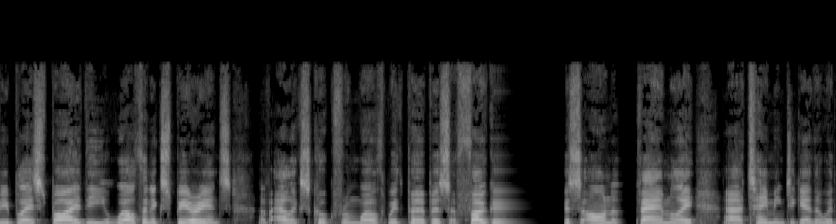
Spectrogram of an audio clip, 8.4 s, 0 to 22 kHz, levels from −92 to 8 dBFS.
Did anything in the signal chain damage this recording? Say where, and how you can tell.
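Yes. From 4.95 s to 5.68 s the speech stops and the last sound is stretched into a fading buzz that sinks into about 0.38 s of near-silence. When the speech resumes, it picks up exactly where it left off, with nothing skipped. This is a call audio freeze at the network and jitter-buffer stage. Packets were likely held up in transit, the buffer ran dry, and the receiver filled about 0.7 s, pushing everything after it 0.7 s later.

From 6.18 s to 6.53 s there is a similar fading tail of the last sound, lasting about 0.2 s, then about 0.13 s of silence. This time the speech comes back with a jump: roughly 0.2 s of it never plays. That missing stretch marks a long network dropout rather than a stall. Packets for that span likely never reached the receiver, so it concealed the gap and resumed further on.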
